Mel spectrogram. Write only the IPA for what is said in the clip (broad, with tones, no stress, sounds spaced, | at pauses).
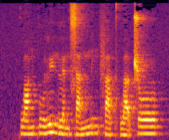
k w ɑ˨˦ ŋ k u˨˦ l y˥˨ n l ə˨˦ n s a˨˦ n m i˦ ŋ f ä˨˦ pʰ w ä̰˨˩ ʈ͡ʂ o˦ ʊ̯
